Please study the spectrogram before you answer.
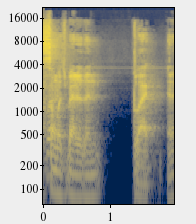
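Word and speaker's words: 6LACK: which Six we've never Lack, talked pronounced Six Lack. No, just a black pronounced black.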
